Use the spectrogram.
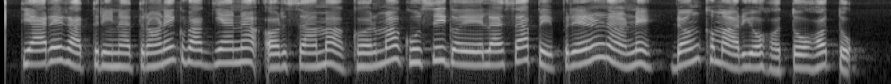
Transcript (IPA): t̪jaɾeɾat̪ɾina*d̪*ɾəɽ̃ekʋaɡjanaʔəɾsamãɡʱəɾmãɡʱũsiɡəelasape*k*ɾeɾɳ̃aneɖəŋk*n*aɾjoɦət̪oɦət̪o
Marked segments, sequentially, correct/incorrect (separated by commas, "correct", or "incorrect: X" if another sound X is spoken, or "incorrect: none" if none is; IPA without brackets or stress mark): incorrect: t̪, incorrect: p, incorrect: m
